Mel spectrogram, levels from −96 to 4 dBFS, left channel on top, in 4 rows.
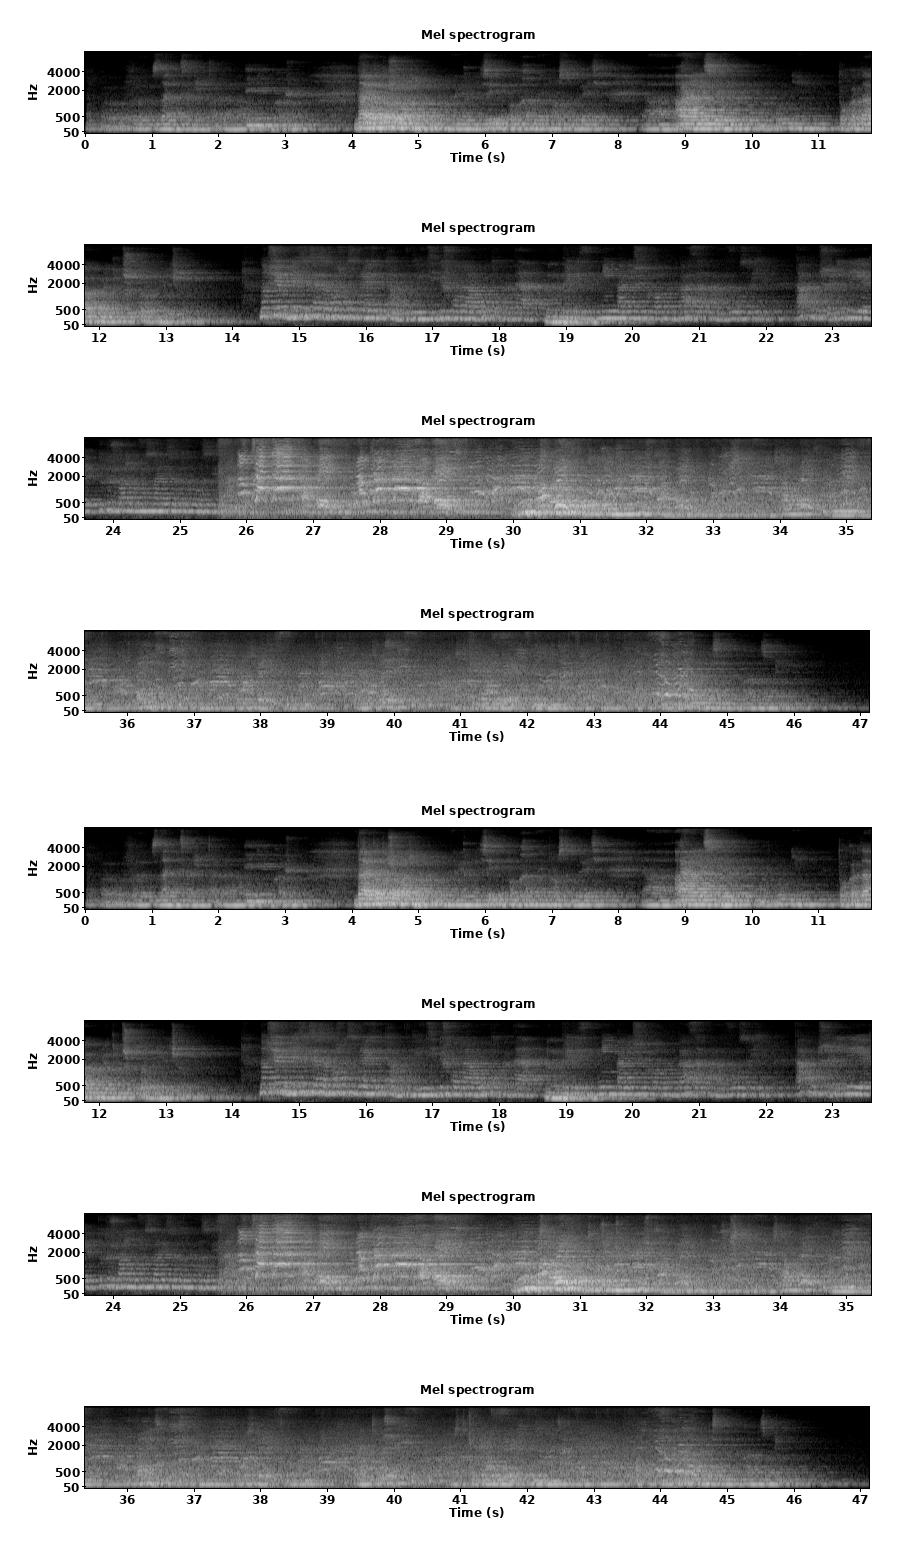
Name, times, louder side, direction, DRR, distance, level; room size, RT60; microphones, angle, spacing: voice 1, 0.2-2.5 2.9-3.2 3.5-9.7 10.0-10.7 11.3-13.3 18.7-19.0 30.0-35.5 35.9-38.8 39.4-40.0 40.8-45.9, right 1 dB, 55° right, -7 dB, 1.7 m, -31 dB
voice 2, 2.4-2.8 14.1-18.5 18.9-22.0 22.4-26.1 26.4-29.5 29.9-30.1 30.5-30.9 34.7-35.2 41.2-41.6, left 1 dB, 80° right, -11 dB, 2.1 m, -37 dB
sound 1, 25.6-44.5, left 2 dB, 15° left, 0.4 m, -29 dB
7.5 x 4.8 x 6.1 m, 2.3 s
head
